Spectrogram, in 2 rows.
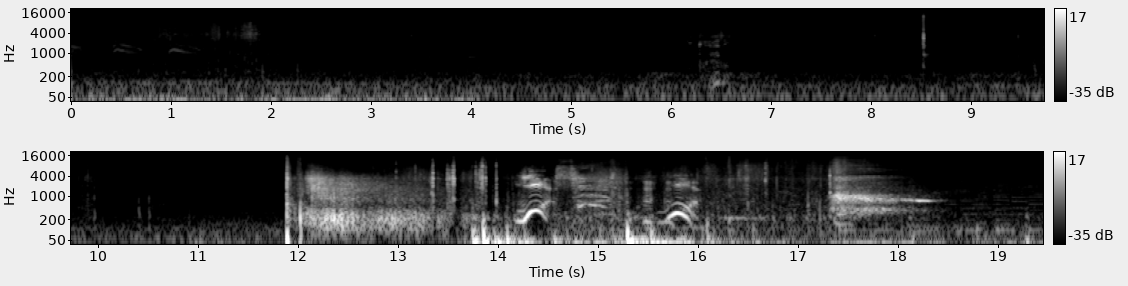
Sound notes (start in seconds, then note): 11.9 gunshot; 14.7 laughing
